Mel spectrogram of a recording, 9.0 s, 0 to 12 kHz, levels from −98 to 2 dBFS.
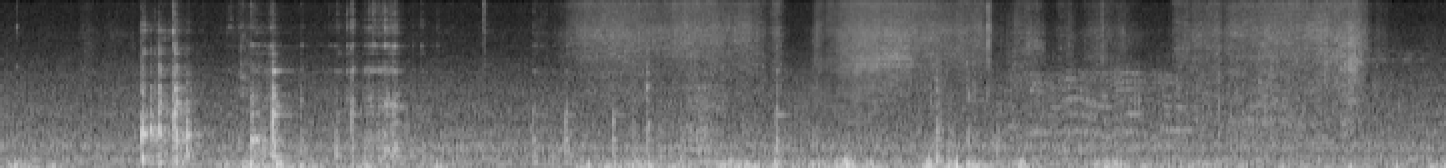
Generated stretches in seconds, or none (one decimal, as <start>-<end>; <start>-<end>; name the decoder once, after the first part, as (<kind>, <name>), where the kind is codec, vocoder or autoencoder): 5.0-5.5 (vocoder, Vocos)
